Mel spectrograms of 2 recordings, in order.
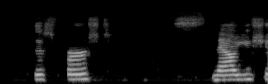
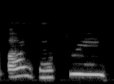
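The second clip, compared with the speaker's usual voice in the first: "I have three" sung out much higher; sing-song count; 12 semitones higher than usual. Shown as a demonstration. Counting stitches.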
